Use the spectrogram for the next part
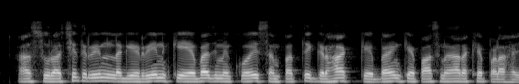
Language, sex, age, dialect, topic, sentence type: Magahi, male, 25-30, Central/Standard, banking, statement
